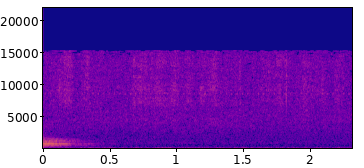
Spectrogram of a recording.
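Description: A brief, short vocal sound from a woman's voice right at the start, then quiet room tone.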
